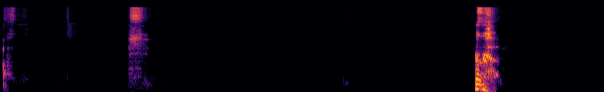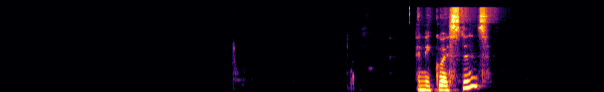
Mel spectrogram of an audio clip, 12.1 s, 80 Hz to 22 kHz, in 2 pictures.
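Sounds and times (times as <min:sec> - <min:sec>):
person clearing throat: 0:04.8 - 0:05.1.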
